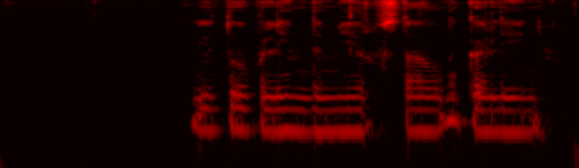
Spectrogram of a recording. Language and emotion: Russian, neutral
